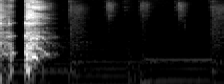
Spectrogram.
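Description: A man coughs twice in quick succession, loud and close to the microphone, in the first half-second. Quiet background music with a light steady beat plays underneath.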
